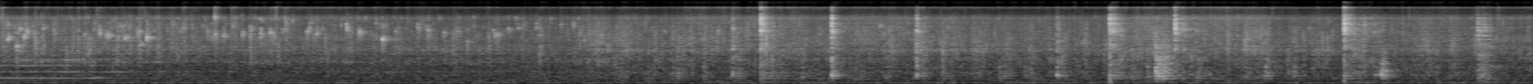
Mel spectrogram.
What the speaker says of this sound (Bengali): কড়াইয়ের তেলের মধ্যে পেঁয়াজটা আমি আগে একটু রেস্তা করে তারপরে তুলে রাখবো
